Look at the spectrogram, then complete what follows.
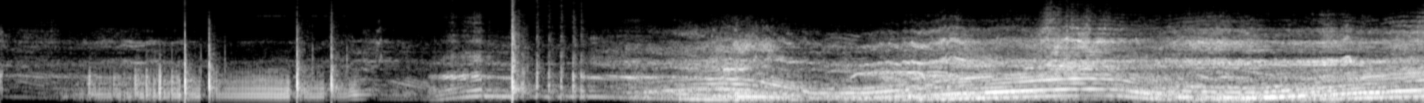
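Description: A car's engine revving up and down again and again under a hissing tyre squeal as the car spins its wheels in a smoky burnout. A few sharp pops sound in the first few seconds, before the revving builds.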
